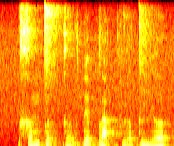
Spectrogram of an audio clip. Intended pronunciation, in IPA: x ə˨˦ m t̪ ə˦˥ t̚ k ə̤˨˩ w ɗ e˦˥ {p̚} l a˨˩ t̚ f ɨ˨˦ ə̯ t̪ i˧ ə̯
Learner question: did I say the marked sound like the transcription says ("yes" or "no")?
yes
